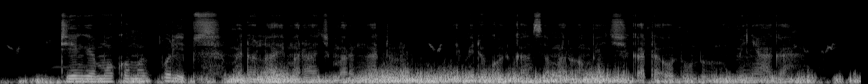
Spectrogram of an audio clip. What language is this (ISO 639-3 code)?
luo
